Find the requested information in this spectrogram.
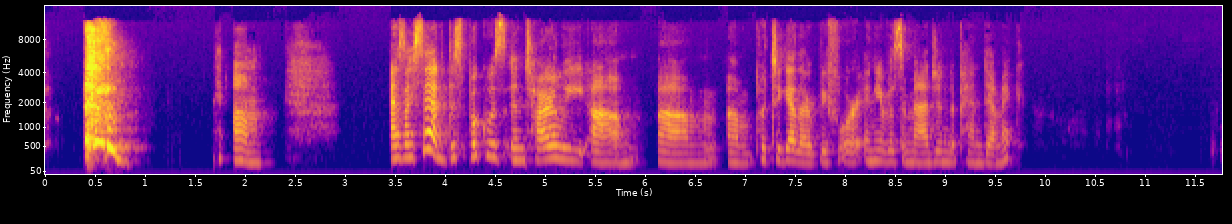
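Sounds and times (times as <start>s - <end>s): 
person coughing: 0.0s - 1.0s
speech: 1.9s - 2.6s, 3.4s - 9.8s.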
